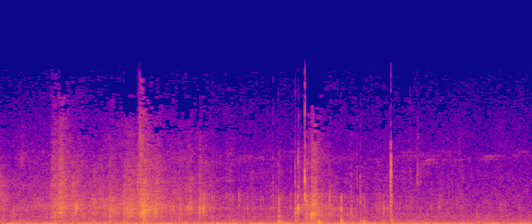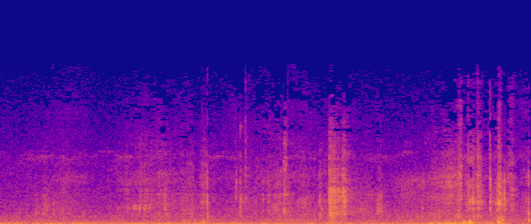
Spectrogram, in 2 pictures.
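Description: Camera handling noise as a person wades up and picks it up: scattered clicks, knocks and rustles with footsteps in shallow water, heavier near the end, over a steady low hum.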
